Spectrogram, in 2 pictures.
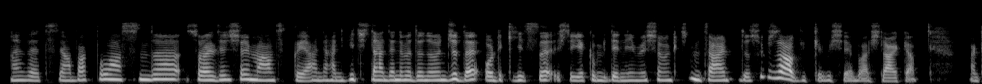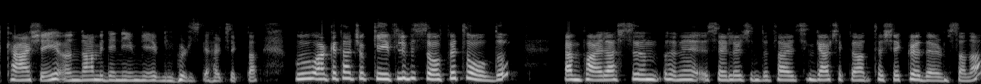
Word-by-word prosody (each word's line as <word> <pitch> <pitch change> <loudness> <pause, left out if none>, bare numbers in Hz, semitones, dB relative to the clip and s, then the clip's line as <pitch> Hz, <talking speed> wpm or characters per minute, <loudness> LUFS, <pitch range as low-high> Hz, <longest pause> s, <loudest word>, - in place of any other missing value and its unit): Evet. 190 -2 -6
Ya, 180 -1 -5
bak, 200 +1 -3
bu 235 0 +2
aslında 225 +1 +1
söylediğin 205 -1 0
şey 230 +2 -2
mantıklı 190 -3 -1
yani. 180 +3 -4
Hani, 180 0 -5
hiç 230 - -2
daha 195 -1 0
denemeden 195 -1 0
önce 200 +5 +1
de 205 +3 +1
oradaki 185 -1 -3
hisse, 190 +1 -3
işte, 180 - -8
yakın 180 +2 -4
bir 170 - -9
deneyim 180 0 -3
yaşamak 195 0 -5
için 265 - -4
internet 190 +2 -1
videosu 185 - -7
güzel 295 -6 +4
bir - - -12
fikir 180 -1 -10
bir - - -6
şeye 85 - -8
başlarken. 150 - -5 0.5
Artık 170 - -12
her 200 -1 +4
şeyi 205 +5 +2
önden 195 +3 +1
bir 205 - 0
deneyimleyebiliyoruz 190 -3 -2
gerçekten. 165 -1 -7 0.4
Bu 255 +2 +5
hakikaten 265 +3 +4
çok 265 0 -2
keyifli 255 +1 +6
bir 285 - +4
sohbet 270 +2 +2
oldu. 215 -5 +4 0.6
Ben 215 -1 +6
paylaştığın, 215 +2 +3
hani, 215 -3 +1
şeyler 210 0 0
için 205 0 -4
detaylar 200 +1 0
için 205 +2 -3
gerçekten 205 -2 0
teşekkür 210 +2 0
ederim 185 -3 0
sana. 175 0 -3
200 Hz, 170 wpm, -23 LUFS, 185-225 Hz, 0.6 s, keyifli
